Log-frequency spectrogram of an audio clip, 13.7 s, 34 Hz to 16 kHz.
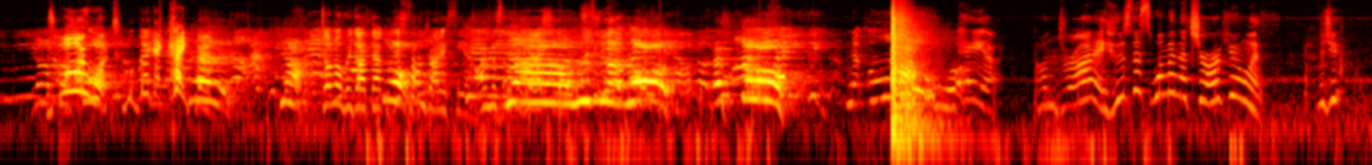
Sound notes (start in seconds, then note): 7.4 screaming; 13.4 speaking spanish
